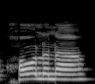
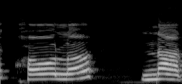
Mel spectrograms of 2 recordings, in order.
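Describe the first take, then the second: First: Said in the usual way. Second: खौलना stretched very slowly, the au held; drawn-out spelling-out. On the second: Shown as a demonstration. Teacher to pupils, drawing the word out slowly. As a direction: sound out खौलना syllable by syllable. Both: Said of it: "कैसे?".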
